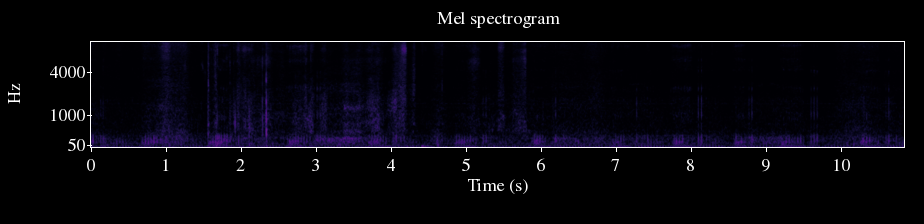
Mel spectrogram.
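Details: Chloe, a pet cat on a bed indoors, purring hard: a continuous low rumbling throb that pulses steadily for the whole stretch, with light rustling and small clicks over it in a quiet room.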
